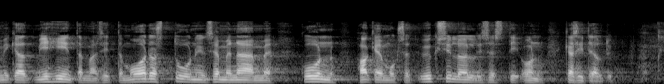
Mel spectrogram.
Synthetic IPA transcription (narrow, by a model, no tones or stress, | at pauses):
mikæmihint̪æmæsit̪ːemuodost̪uːninsemenæˑːmːekunhɑkemukset̪yksilølːisest̪iʔonkæsit̪elt̪y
